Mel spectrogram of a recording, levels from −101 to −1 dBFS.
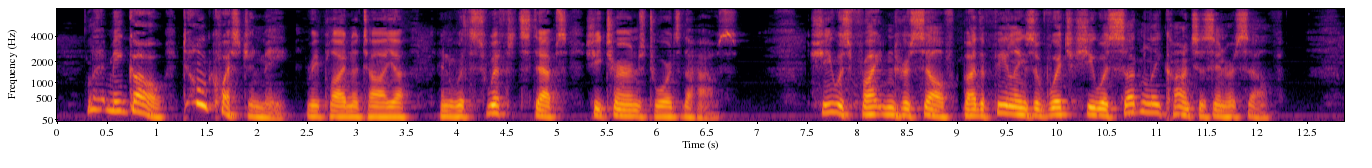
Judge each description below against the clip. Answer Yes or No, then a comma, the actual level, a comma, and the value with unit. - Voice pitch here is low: Yes, low, 120 Hz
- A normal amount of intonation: No, wide, 6.1 semitones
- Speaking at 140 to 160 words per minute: Yes, average, 150 wpm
